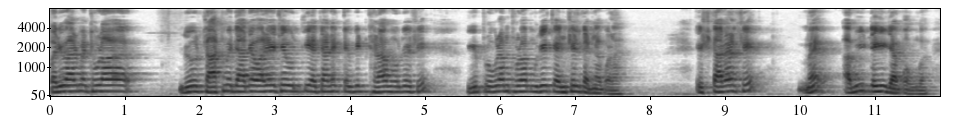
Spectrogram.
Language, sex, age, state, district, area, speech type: Hindi, male, 60+, Madhya Pradesh, Gwalior, rural, spontaneous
